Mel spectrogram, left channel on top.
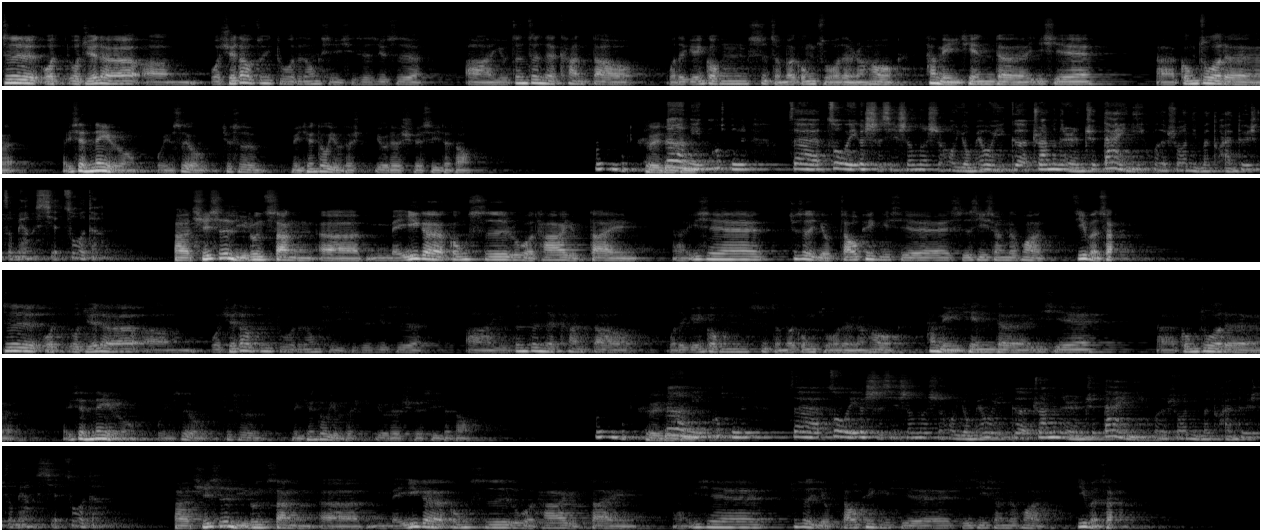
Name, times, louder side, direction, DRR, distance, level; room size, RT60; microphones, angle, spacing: voice 1, 0.0-4.2 4.6-6.3 6.6-10.9 11.5-12.7 13.2-17.3 19.0-19.5 26.9-31.5 31.9-35.6 35.9-36.3, left 5 dB, 50° left, 10 dB, 0.3 m, -29 dB
voice 2, 18.5-26.2, left 3 dB, 75° left, 6 dB, 1.2 m, -33 dB
19.5 x 16.5 x 2.7 m, 1.2 s
head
